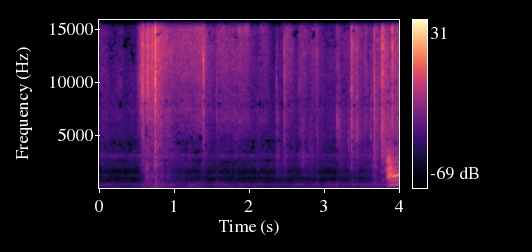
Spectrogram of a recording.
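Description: Rustling and crinkling of a translucent inner sleeve being handled as a vinyl record is slid out of it, with the loudest rustles about half a second to a second in and fainter ones after.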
